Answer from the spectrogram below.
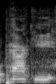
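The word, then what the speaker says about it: Paqui: Is that how you pronounce it? Yes. P-A-Q-U-I. Packy.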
